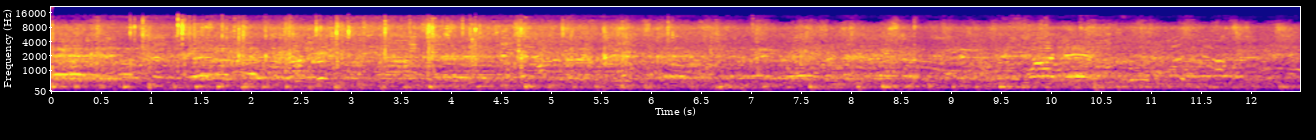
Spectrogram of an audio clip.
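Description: Marching protest crowd: many voices at once, talking and shouting, with chanting from the marchers.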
